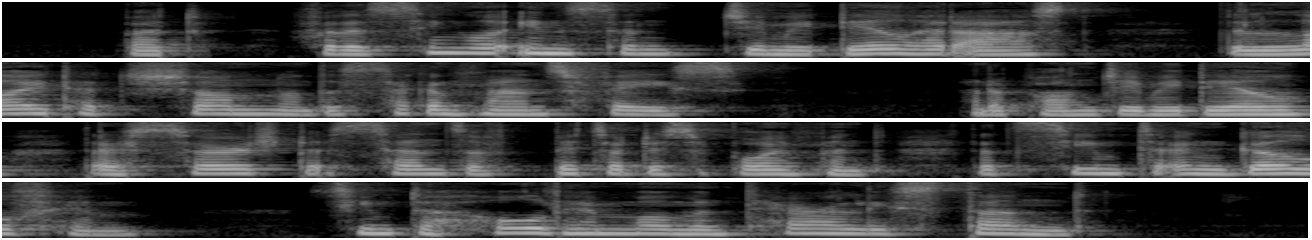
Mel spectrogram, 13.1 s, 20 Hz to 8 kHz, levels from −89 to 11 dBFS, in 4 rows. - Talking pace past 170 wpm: Yes, average, 195 wpm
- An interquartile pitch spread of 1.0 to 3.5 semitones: Yes, narrow, 2.4 semitones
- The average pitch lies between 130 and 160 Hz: No, medium, 180 Hz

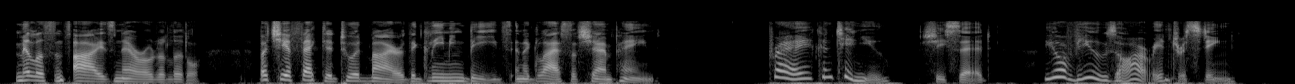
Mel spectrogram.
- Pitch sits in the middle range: Yes, medium, 155 Hz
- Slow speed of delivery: Yes, slow, 120 wpm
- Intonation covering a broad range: Yes, wide, 8.6 semitones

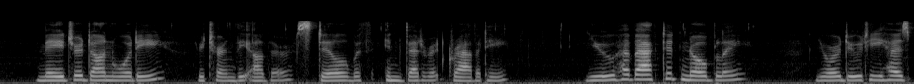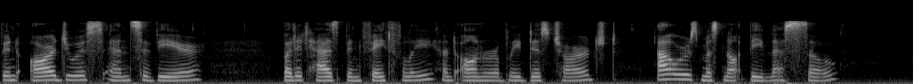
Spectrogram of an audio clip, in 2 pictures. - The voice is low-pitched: No, medium, 185 Hz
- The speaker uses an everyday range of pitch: No, narrow, 1.9 semitones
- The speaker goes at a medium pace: No, slow, 110 wpm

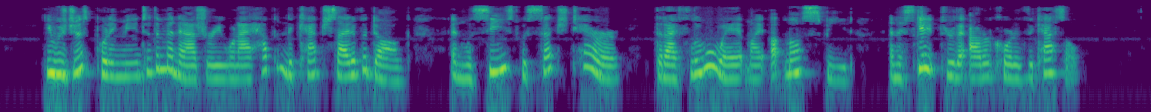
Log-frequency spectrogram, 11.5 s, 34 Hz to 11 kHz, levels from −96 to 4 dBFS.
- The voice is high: Yes, high, 220 Hz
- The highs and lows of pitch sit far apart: Yes, wide, 6.0 semitones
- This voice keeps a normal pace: No, fast, 210 wpm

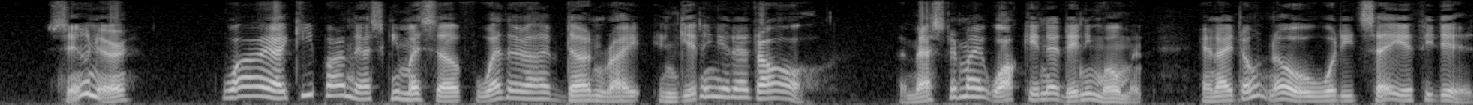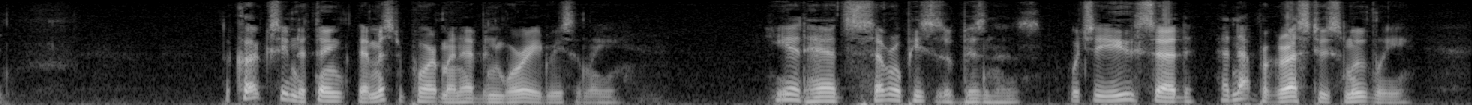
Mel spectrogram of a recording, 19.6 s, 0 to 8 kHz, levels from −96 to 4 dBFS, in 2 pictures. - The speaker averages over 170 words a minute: Yes, average, 190 wpm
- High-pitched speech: No, medium, 140 Hz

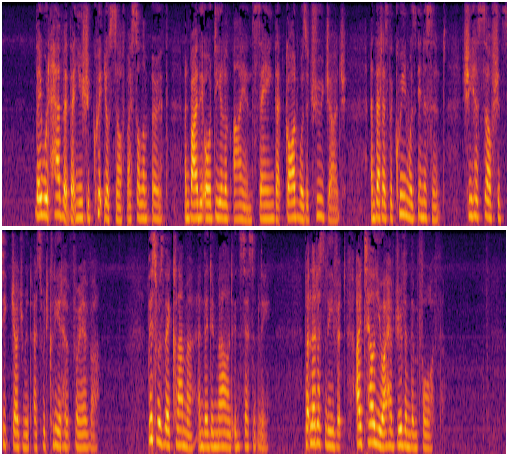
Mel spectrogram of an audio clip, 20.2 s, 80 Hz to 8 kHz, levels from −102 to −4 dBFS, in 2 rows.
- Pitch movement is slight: Yes, narrow, 2.2 semitones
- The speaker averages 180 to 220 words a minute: Yes, average, 195 wpm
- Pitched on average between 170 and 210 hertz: Yes, high, 190 Hz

